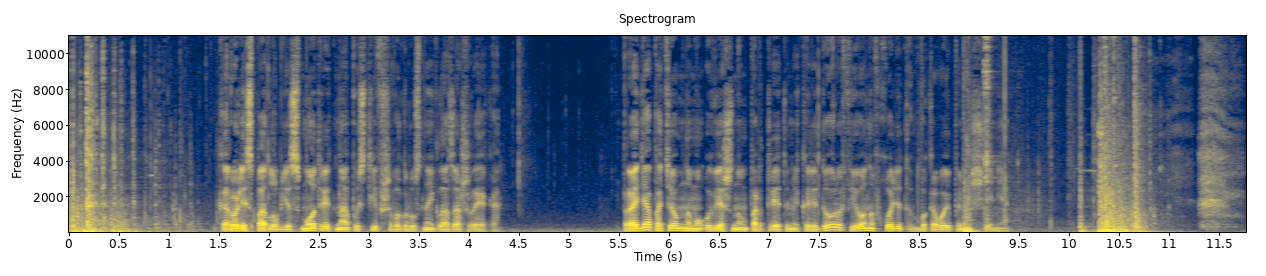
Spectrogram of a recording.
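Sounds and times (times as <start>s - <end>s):
door with a hanging sign slamming shut: 0.0s - 1.4s, 10.1s - 11.1s
speech: 1.5s - 4.6s, 5.6s - 9.7s.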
